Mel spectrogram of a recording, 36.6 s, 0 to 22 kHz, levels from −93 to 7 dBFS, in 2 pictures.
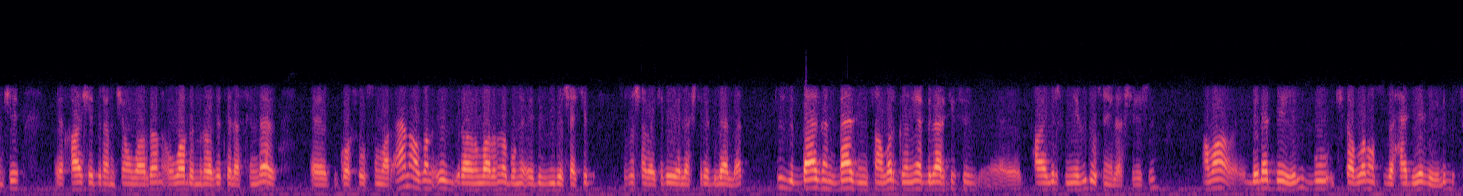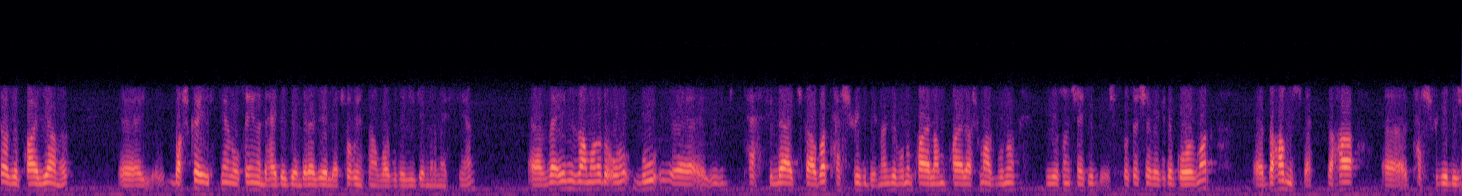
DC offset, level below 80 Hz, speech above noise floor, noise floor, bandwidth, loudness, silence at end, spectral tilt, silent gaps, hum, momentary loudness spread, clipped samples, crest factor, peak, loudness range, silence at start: under 0.1%; -58 dBFS; 31 dB; -55 dBFS; 3.9 kHz; -24 LUFS; 0 s; -8.5 dB/octave; none; none; 13 LU; under 0.1%; 20 dB; -4 dBFS; 6 LU; 0 s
